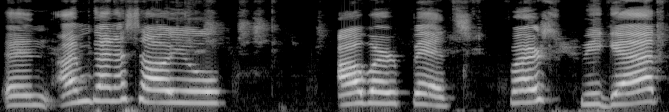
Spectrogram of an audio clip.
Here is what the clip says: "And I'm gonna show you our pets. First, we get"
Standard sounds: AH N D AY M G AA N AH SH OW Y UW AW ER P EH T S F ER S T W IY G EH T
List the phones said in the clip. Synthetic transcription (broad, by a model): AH N D AY M G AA N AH S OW Y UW AW ER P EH T S F ER S T W IY G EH T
